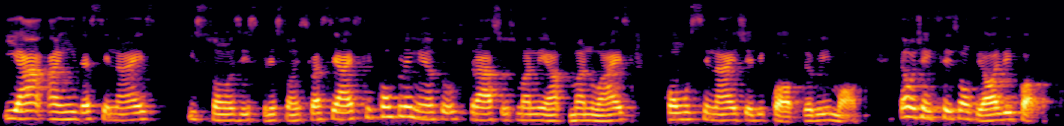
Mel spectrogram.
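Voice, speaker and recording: A woman's voice: lowish voice, normal speed, mellow. A woman teaching a sign language class, explaining patiently with many fillers and tag questions. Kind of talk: online lecture.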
